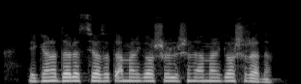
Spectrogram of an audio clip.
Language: Uzbek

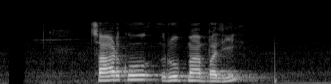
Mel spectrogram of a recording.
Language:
Nepali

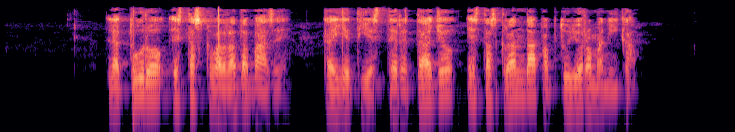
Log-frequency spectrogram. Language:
Esperanto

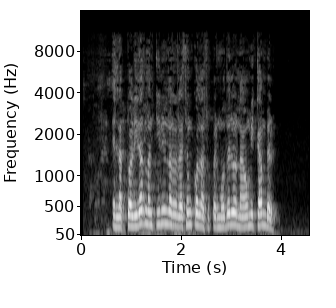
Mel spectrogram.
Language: Spanish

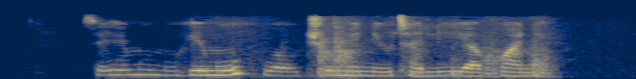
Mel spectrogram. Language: Swahili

